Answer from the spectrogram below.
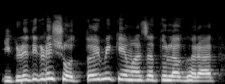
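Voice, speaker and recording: A man's voice: high-pitched, fairly quick, a little mellow, voice pushed up, close to an everyday voice. Suspicious young husband, played by a man: raised, anxious voice.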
